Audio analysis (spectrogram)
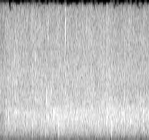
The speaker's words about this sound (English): Is it a powerful scripture? Clap for the Lord.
